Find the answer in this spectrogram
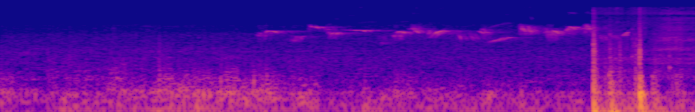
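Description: A small songbird twittering in a quick run of short, high chirps over a low rumble of wind. Near the end come several loud knocks and thumps.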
